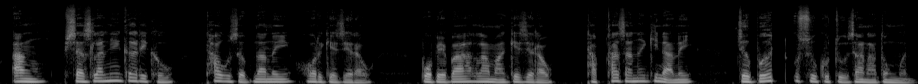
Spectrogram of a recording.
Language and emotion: Bodo, fearful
